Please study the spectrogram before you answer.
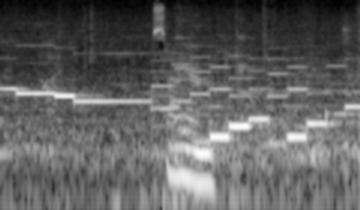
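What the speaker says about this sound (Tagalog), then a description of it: "Yan na yung truck. Ayan na ang truck." A garbage truck arrives on a street in Taiwan playing its melodic jingle, the tune carrying clearly over traffic noise while people talk nearby.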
